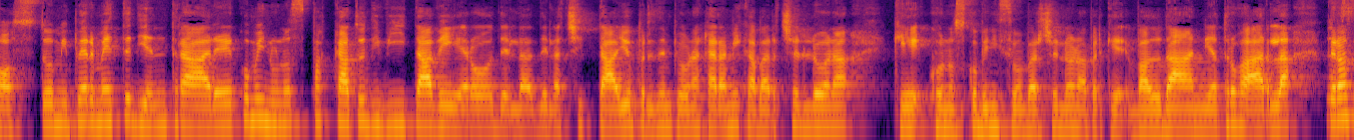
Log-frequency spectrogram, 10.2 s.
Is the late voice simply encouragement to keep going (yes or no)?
yes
